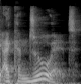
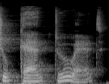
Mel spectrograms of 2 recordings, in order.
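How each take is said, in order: First: Quick unstressed "can" leading into a strong "DO it"; stress on DO. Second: "CAN'T" held with a full A, then "do it"; strong "CAN'T", slight break before "do it"; stress on CAN'T. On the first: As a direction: put all the emphasis on "do". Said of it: "all the emphasis is on the word do". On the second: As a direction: move the weight off "do" onto "can't". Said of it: "all the emphasis is not on the action anymore". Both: Shown as a demonstration.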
